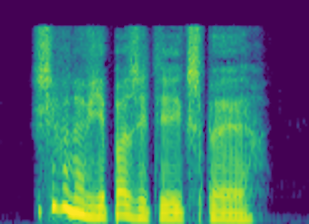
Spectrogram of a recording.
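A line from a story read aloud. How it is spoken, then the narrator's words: Nonchalant reply. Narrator (French): répondit Archibald d'un ton nonchalant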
